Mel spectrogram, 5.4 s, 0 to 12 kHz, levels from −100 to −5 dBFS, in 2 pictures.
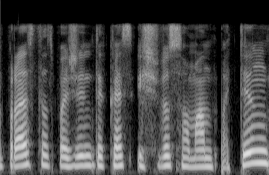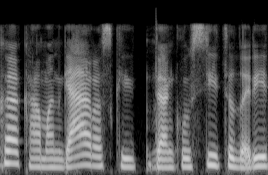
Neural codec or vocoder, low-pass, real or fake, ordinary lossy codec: none; 7.2 kHz; real; AAC, 64 kbps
